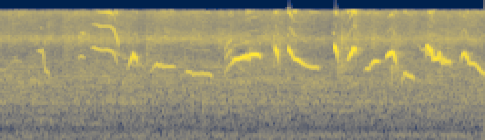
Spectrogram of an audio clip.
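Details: Javan white-eye singing: a short, lively run of sharp, high, slurred chirps, some sweeping downward, delivered quickly and unevenly against light background noise.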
